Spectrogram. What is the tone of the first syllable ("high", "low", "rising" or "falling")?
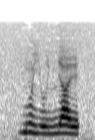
falling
